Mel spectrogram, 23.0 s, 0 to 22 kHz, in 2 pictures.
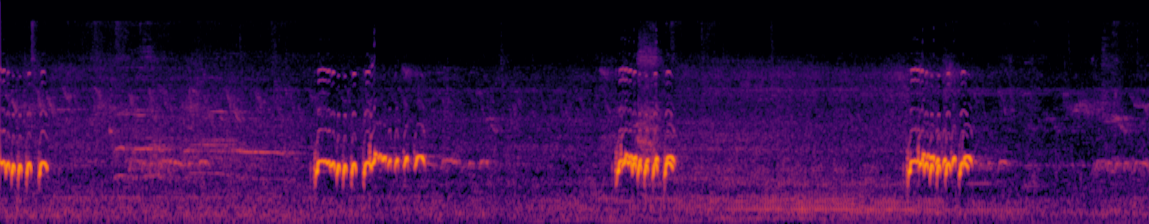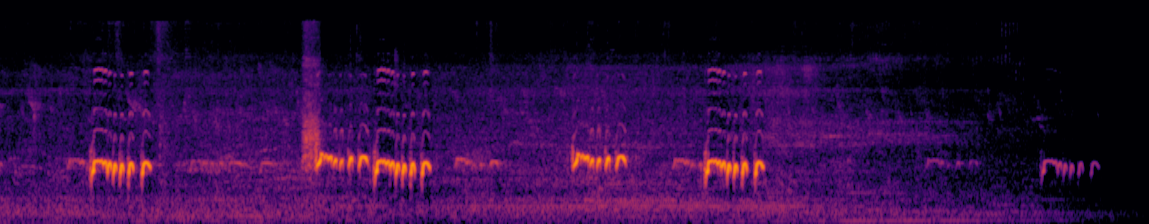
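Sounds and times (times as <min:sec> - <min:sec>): dove cooing: 0:00.0 - 0:05.0, 0:06.0 - 0:06.8, 0:09.0 - 0:19.4, 0:20.8 - 0:22.5.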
